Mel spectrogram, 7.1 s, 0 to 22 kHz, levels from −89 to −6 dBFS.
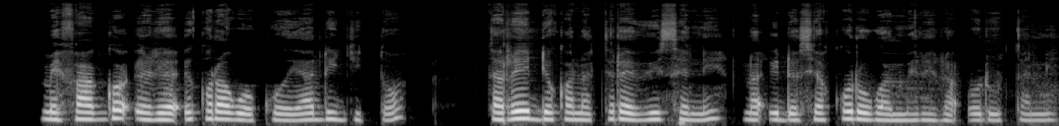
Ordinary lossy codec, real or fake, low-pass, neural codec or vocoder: none; real; 19.8 kHz; none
